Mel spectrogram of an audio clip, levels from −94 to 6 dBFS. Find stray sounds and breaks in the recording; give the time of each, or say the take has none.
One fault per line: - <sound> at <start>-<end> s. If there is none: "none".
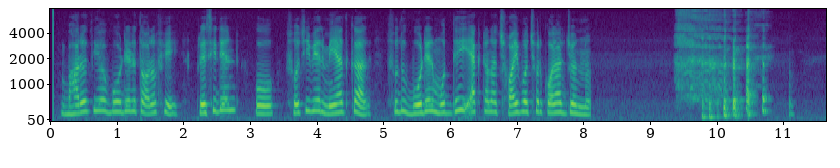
- laugh at 9.4-10.9 s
